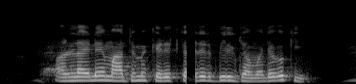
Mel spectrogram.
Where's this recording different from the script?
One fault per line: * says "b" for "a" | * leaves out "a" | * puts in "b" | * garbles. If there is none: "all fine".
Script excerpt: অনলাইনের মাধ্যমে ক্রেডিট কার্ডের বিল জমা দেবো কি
all fine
